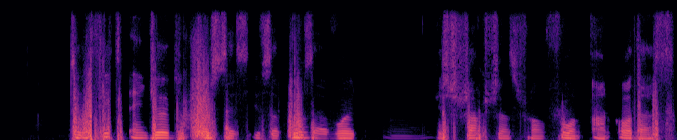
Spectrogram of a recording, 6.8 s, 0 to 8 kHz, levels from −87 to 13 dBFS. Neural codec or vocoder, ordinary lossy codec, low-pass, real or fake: none; none; 7.2 kHz; real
